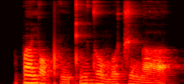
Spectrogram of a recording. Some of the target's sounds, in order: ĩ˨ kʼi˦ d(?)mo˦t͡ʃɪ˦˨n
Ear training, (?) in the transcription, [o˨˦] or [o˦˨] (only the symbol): o˦˨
